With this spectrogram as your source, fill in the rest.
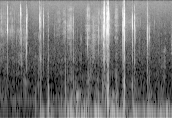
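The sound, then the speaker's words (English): A soft matte frosted plastic bag is torn open right at the mic, with a run of crisp crackling tears and rustles that grow busier in the middle and then ease off. “It's a soft matte frosted plastic. Ooh. You can kind of see it here, but it's just, I'm going to open it. This is the sound of me opening it.”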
